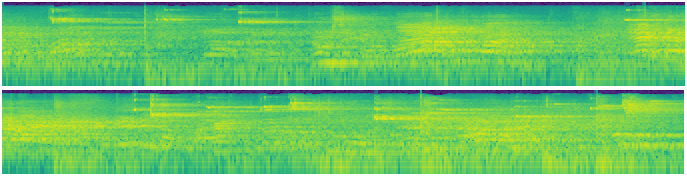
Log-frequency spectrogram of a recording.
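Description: Live basketball play in a gym: the ball bouncing on the hardwood court, sneakers squeaking on the floor and players calling out, all echoing in the large hall.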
